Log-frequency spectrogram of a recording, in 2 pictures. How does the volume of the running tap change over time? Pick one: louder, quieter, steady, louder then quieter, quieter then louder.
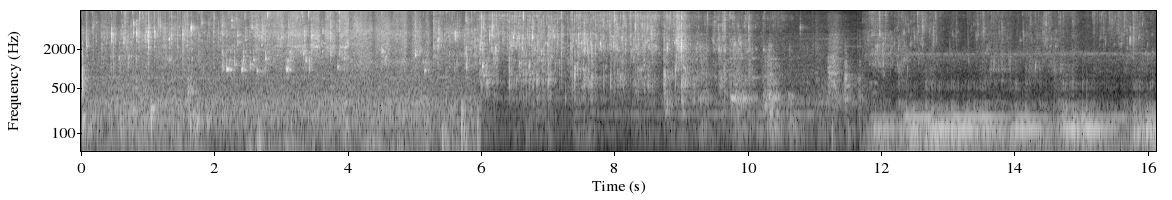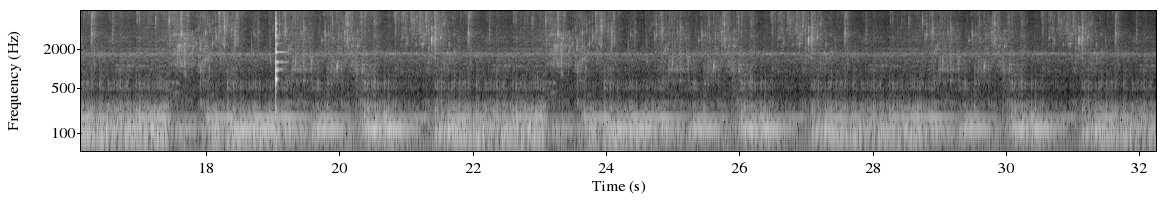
quieter.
